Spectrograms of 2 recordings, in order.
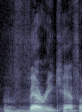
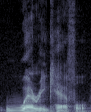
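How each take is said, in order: First: 'Very' begins with a V sound. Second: 'Very' begins with a W sound. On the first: The speaker calls it right. "We must be very careful about that" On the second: The speaker calls it wrong. "and certainly not very careful"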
